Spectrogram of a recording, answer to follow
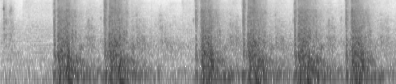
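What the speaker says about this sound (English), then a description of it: "We'll just mag dump in the dude's head" Gunfire from a magazine being emptied in Ark Survival Evolved, loud bursts of rapid shots in several separate volleys across a few seconds.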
